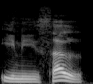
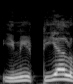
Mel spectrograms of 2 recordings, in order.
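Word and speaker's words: initial: পুরোটা ইনিশাল। INI TIAL, ইনিশাল। একে কেউ ভুল করেও ইনিটিয়াল বলবে না।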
